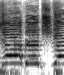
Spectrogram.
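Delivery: high, shouted taunt; gloating shout, high up; hyped shout. Retold or imitated. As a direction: crow over what you just did. Hyping up after throwing it.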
